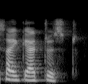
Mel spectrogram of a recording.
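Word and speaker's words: psychiatrist: लेकिन हम साइकेट्रिस्ट नहीं बोलेंगे। हम बोलते हैं साइकेटिस्ट।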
